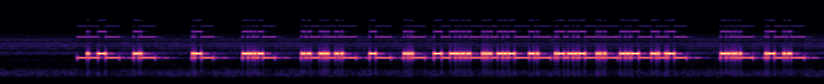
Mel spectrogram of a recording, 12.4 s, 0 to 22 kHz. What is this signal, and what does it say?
TTY/TDD text telephone tones (45.45 baud Baudot), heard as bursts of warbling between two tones, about 400 Hz shift, 1600 Hz centre. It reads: THE AIRPORT IS ONE OF THE FEW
